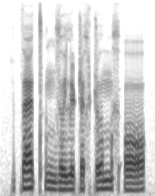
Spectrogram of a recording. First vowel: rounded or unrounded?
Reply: unrounded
